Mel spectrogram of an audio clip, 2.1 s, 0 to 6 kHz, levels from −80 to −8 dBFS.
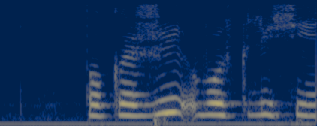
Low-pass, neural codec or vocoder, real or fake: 5.4 kHz; none; real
